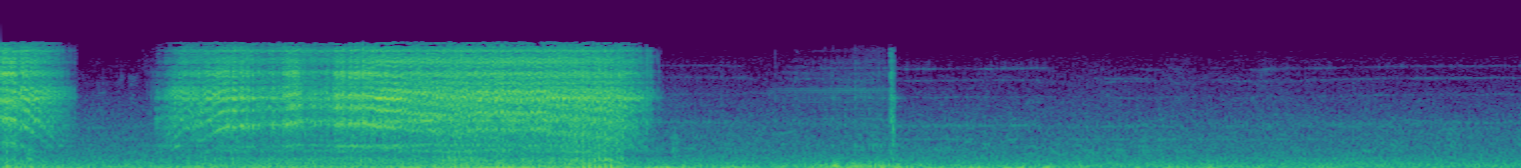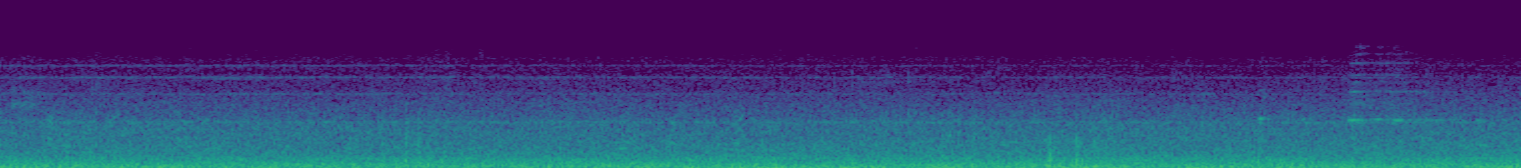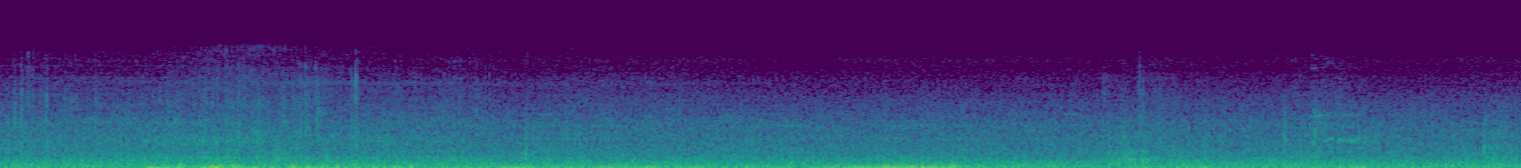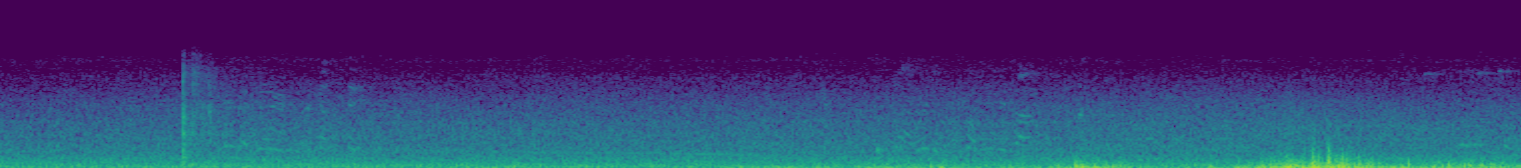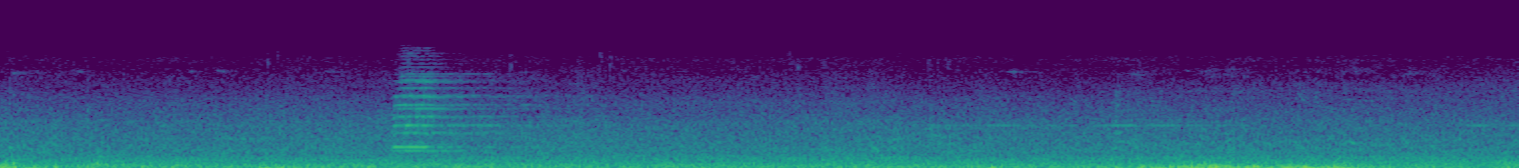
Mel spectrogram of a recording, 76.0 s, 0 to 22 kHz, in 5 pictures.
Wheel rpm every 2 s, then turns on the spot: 40, 130, 130, 20, 0, 0, 0, 0, 0, 0, 0, 0, 0, 0, 0, 0, 0, 0, 0, 0, 0, 0, 0, 0, 0, 0, 0, 0, 0, 0, 0, 0, 0, 0, 0, 0, 0, 0.
6-8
